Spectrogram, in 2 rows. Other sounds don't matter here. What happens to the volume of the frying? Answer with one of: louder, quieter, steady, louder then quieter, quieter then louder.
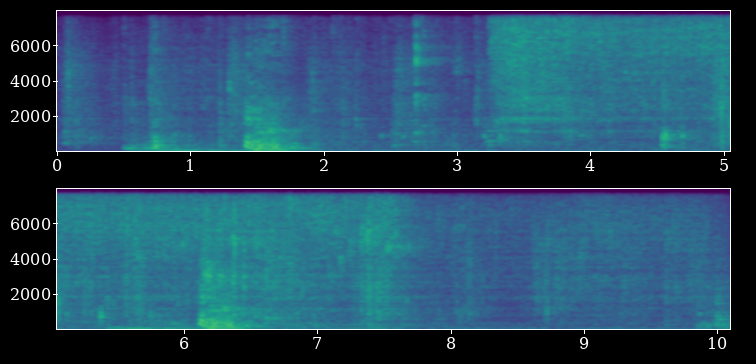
quieter.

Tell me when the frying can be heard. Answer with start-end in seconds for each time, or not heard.
3.2-10.0.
